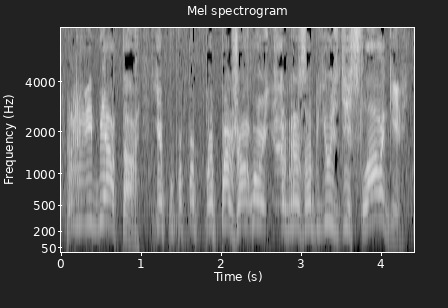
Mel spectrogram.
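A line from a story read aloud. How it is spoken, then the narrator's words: Shouting. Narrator (Russian): крикнул он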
